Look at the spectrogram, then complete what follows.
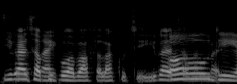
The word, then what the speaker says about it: Fela Kuti: You gotta tell people about Fela Kuti.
